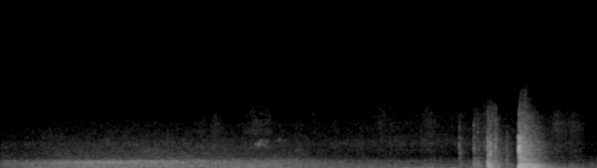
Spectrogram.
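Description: Outdoors beside a custom pro-touring car at a Texas shop, a locked door handle is pulled, giving a couple of short, sharp clunks near the end after a stretch of soft ambient noise.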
